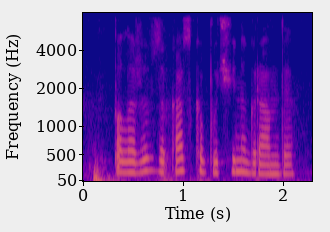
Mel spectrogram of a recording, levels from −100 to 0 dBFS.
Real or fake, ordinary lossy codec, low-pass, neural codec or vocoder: real; Opus, 24 kbps; 7.2 kHz; none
